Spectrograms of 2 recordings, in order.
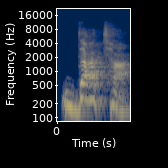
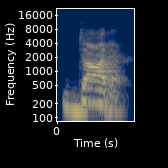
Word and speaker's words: daughter: Aquí 7. ustedes escuchan la T súper fuerte, como que mother, father, daughter, es porque es un inglés británico. Entonces el inglés británico tiene ese tipo de pronunciaciones, pero en inglés estadounidense es daughter, ¿verdad? Cualquiera de las dos maneras está correcta. Daughter o daughter.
